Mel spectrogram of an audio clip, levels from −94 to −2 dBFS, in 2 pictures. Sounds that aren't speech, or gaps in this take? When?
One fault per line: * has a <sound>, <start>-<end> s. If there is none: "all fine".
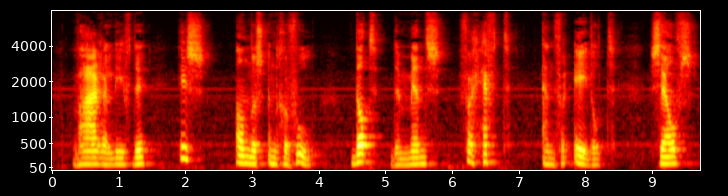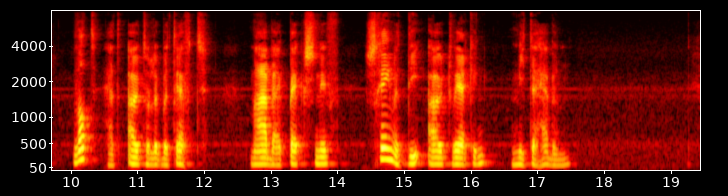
all fine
